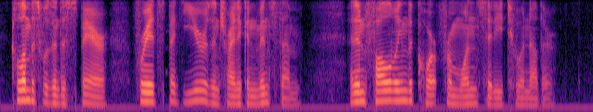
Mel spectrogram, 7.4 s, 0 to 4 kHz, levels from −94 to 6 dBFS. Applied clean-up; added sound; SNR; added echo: none; none; none; none.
